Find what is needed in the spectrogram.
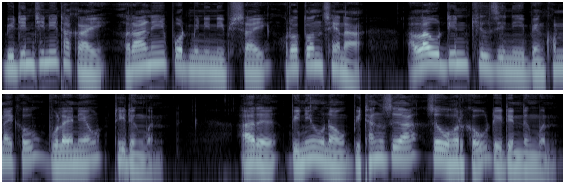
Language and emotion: Bodo, neutral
